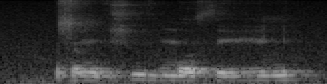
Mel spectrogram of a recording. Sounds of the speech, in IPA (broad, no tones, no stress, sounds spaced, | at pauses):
z ɤ ŋ i̤ x β i̤ m o θ i l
